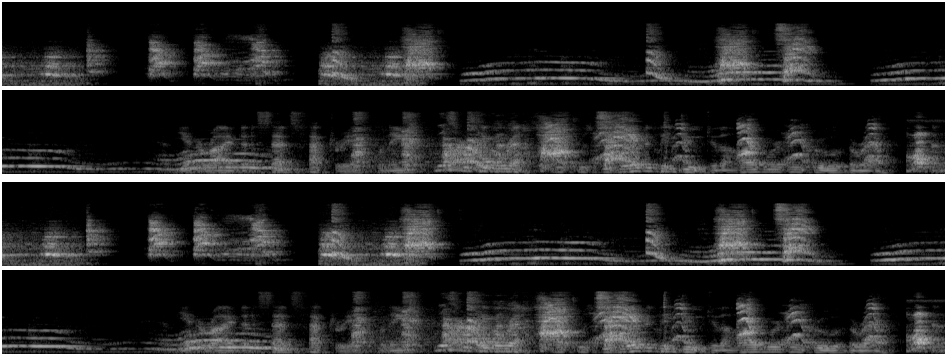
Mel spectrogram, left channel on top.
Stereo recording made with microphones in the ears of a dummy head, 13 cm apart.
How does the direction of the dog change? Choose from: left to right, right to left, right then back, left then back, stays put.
left then back.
